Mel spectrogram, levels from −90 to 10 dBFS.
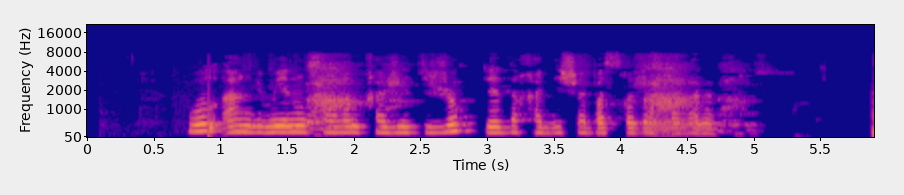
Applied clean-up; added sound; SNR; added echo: classical method Wiener filter.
